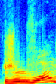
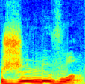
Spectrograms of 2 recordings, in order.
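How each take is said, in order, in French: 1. La phrase est prononcée plus vite. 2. La phrase est prononcée plus lentement.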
